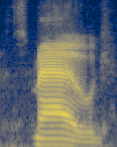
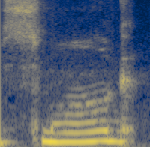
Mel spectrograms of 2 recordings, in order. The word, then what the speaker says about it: Smaug: I always used to do his voice like this whenever I would read The Hobbit because the boys kept pronouncing his name Smog.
